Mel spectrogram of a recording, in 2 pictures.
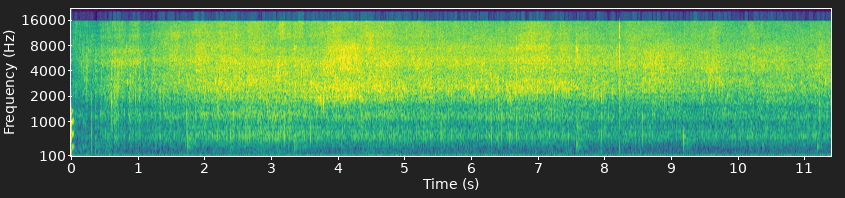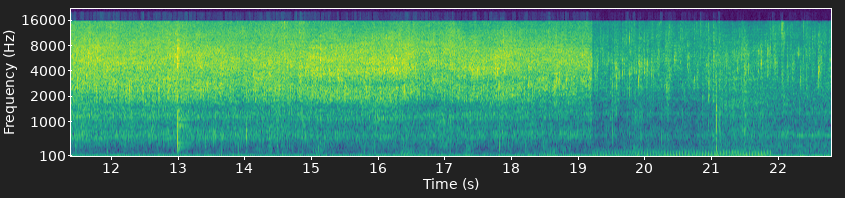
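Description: Rohu fish fries in hot oil with a loud, steady crackling sizzle that continues throughout, with only brief clinks and no talking.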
